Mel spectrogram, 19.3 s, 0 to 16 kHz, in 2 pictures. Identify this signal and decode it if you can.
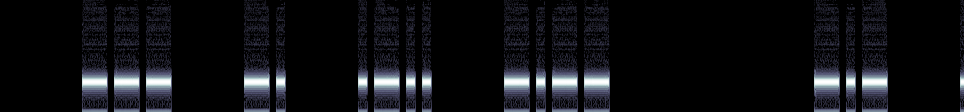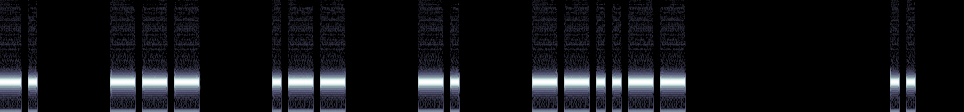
Morse code, heard as a keyed tone, about 15 wpm, spaced as for 8 wpm, 1000 Hz. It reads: ONLY KNOWN, I
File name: qotdfiles / 8wpm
